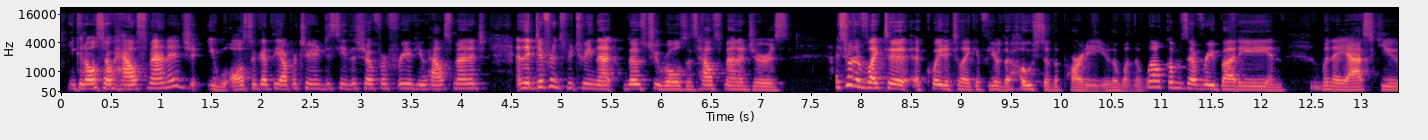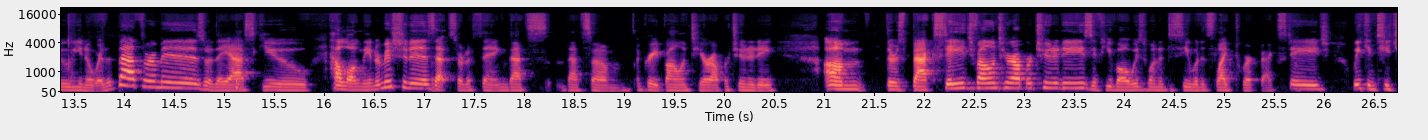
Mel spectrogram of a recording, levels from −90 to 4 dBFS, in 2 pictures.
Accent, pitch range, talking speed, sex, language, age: American, 150-210 Hz, 235 wpm, female, English, 30-49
